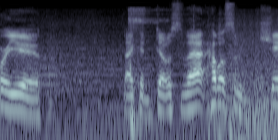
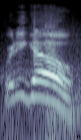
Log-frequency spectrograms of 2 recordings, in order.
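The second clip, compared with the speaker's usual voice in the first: urgent shout; 6 semitones higher, 10 dB louder than usual. Real, not acted. Losing the ship in battle.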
